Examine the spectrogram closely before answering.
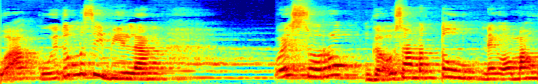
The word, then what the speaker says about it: Sorop: berjudul sorop judulnya sorop tulisannya Emang benar s o r o p tapi bacanya bukan sorop ya bacanya surup surup itu berasal dari bahasa Jawa yang artinya sendekala sendekala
